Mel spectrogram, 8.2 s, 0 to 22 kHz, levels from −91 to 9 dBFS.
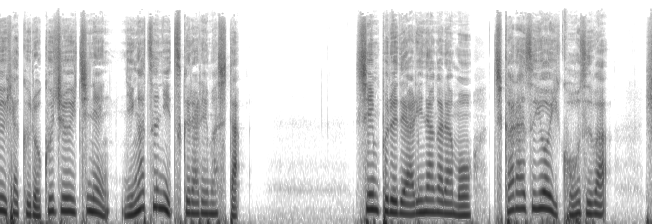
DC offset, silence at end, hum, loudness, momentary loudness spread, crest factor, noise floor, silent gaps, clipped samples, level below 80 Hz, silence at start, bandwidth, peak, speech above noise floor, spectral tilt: under 0.1%; 0 s; none; -15 LUFS; 9 LU; 14 dB; -61 dBFS; none; under 0.1%; -28 dBFS; 0 s; 16 kHz; 0 dBFS; 48 dB; -6.5 dB/octave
